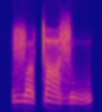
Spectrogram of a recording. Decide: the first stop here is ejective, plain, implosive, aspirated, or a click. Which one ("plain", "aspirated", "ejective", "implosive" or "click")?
plain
